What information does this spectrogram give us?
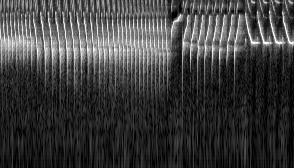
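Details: Champion canary master song: a rapid, even roll of descending high notes for over three seconds, then a slower phrase of wider slurred sweeps ending in fast looping whistled notes.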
